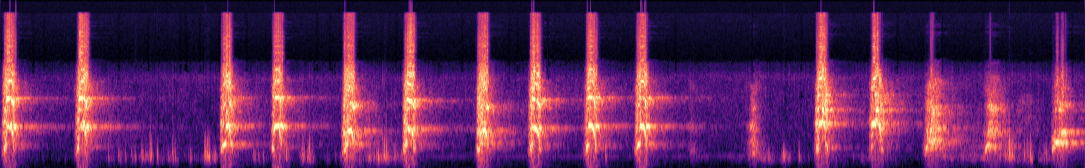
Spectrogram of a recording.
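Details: An angry dog barks loudly and steadily, about two barks per second, with short clipped barks in a near-regular series and a brief pause before the final run.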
